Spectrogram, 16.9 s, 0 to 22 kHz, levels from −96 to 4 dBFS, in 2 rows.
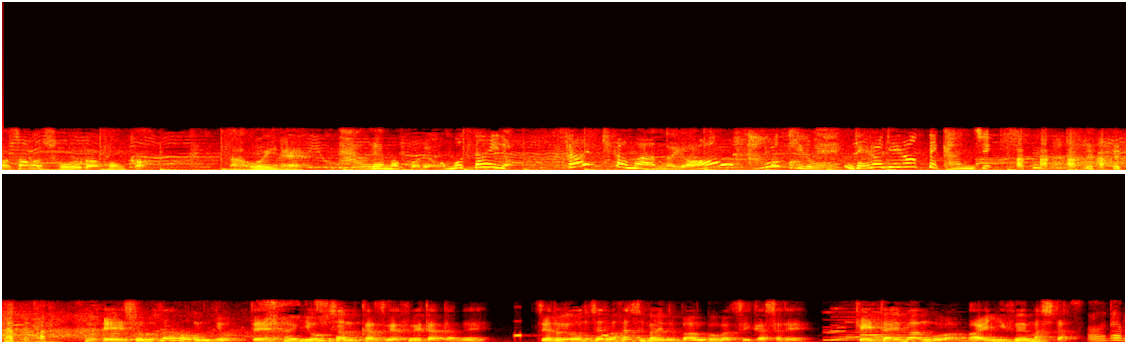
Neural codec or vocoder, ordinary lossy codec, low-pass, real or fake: vocoder, 44.1 kHz, 80 mel bands, Vocos; none; 5.4 kHz; fake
